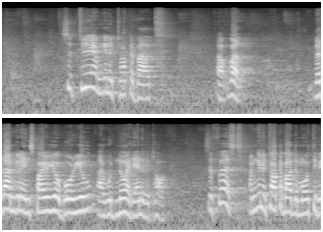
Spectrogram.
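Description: A man speaks calmly to an audience in a room with a slight echo.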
